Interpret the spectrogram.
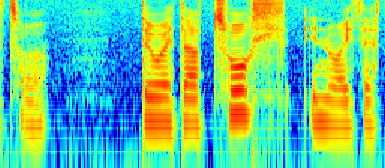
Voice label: "twll", Welsh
